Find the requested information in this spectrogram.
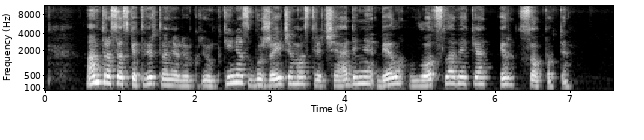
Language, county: Lithuanian, Kaunas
